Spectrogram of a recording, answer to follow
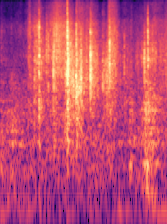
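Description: Paper pattern sheets rustling and sliding on a table as they are handled, in irregular crisp scrapes.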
